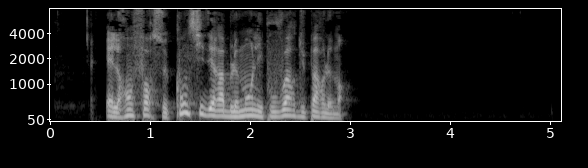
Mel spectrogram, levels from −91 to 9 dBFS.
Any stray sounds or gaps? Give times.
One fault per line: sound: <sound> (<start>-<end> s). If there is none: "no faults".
no faults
